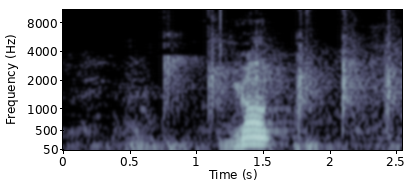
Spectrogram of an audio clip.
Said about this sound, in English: I got one hand clap right there.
